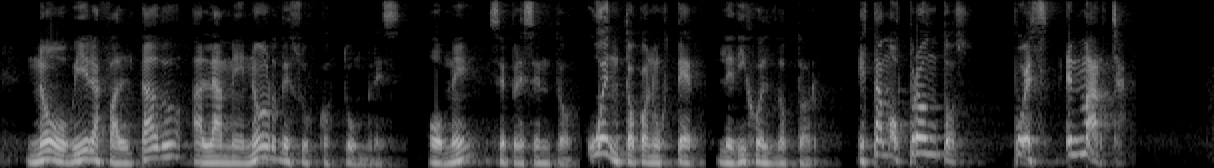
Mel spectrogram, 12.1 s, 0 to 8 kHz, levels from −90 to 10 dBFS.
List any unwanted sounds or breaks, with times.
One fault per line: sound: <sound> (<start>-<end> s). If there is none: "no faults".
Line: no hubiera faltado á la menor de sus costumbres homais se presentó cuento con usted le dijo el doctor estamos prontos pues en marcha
no faults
